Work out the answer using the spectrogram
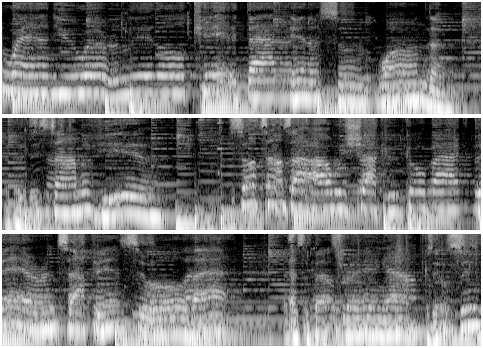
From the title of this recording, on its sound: joins in for a phone interview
